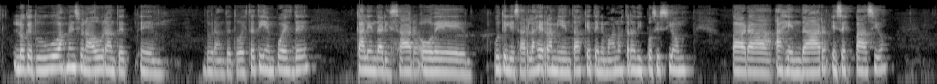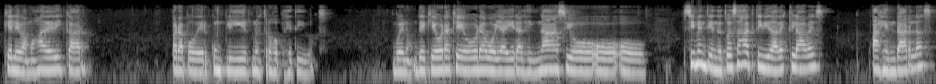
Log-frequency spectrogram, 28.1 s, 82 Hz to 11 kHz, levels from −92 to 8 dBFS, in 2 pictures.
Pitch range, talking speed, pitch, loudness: 175-200 Hz, 130 wpm, 190 Hz, -18 LUFS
